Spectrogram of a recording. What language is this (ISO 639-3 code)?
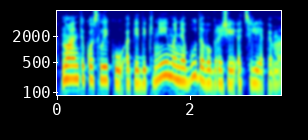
lit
